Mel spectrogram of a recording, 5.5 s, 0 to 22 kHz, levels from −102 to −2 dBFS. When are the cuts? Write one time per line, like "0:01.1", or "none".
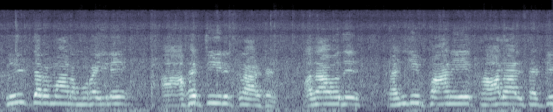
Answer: none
